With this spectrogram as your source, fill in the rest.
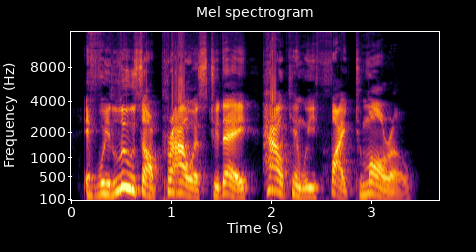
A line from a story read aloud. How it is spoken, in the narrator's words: a chieftain from Lu Junyi's army shouted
